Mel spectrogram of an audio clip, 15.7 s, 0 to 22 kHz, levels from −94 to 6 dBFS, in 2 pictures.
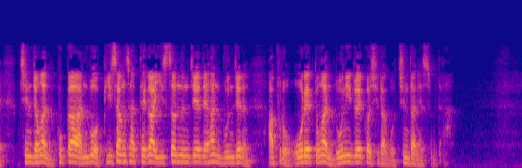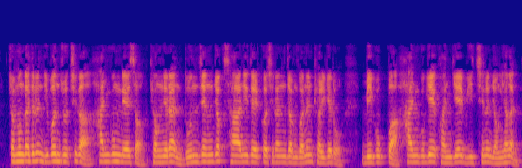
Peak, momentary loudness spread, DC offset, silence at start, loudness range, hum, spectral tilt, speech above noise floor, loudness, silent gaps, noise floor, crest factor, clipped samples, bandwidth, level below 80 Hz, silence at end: -4 dBFS; 8 LU; under 0.1%; 0 s; 4 LU; none; -3.5 dB/octave; 49 dB; -21 LUFS; none; -70 dBFS; 18 dB; under 0.1%; 7.6 kHz; -60 dBFS; 0 s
